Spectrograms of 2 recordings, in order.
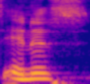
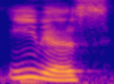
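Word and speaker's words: Ennis: was just recently corrected no it really is inis quit saying enus it sounds like you're saying penis it's like yeah I always thought that too um but it's apparently is inis and I should have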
